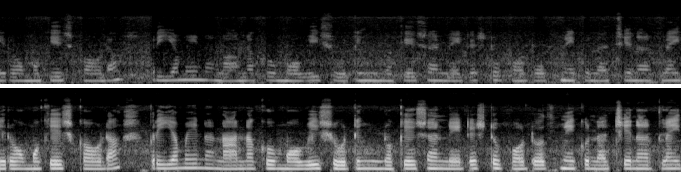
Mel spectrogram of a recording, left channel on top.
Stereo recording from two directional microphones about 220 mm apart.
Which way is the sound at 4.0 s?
40° right (ahead or behind).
